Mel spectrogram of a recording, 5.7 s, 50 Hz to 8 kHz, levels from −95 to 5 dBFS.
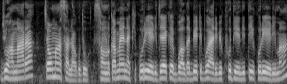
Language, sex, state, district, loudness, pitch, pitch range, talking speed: Garhwali, female, Uttarakhand, Tehri Garhwal, -23 LUFS, 190 Hz, 175-205 Hz, 190 wpm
